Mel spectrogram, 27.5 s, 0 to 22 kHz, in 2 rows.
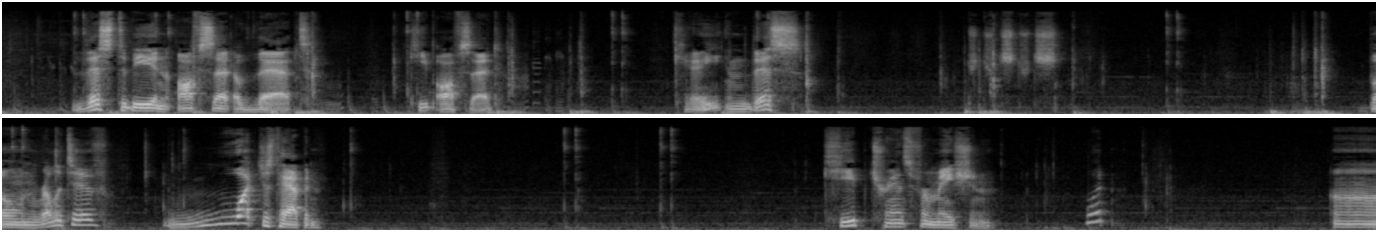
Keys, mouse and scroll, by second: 0.8 right click, 1.6 shift+right click, 2.8 ctrl+p, 4.9 ctrl+Tab, 5.7 Tab, 6.1 right click, 7.5 shift+right click, 9.7 ctrl+Tab, 11.7 right click, 13.1 ctrl+p, 19.5 click, 20.3-22.7 drag.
